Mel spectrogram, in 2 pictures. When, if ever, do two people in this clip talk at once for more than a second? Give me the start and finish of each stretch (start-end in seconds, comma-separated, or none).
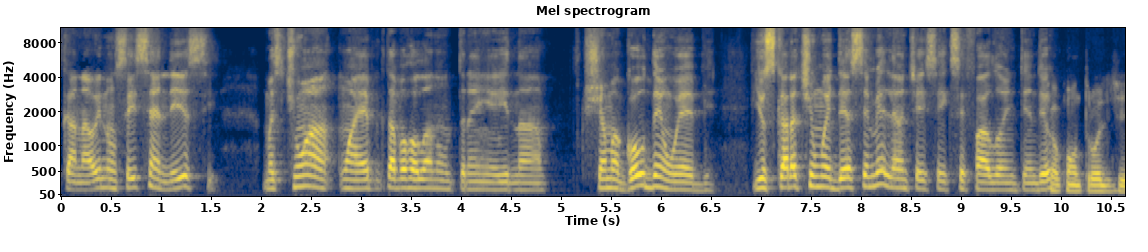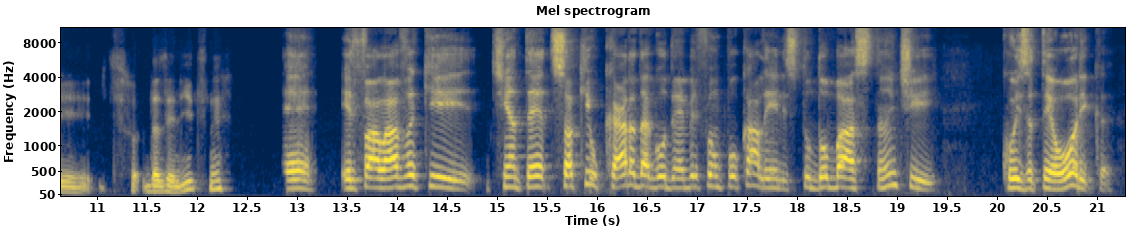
none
